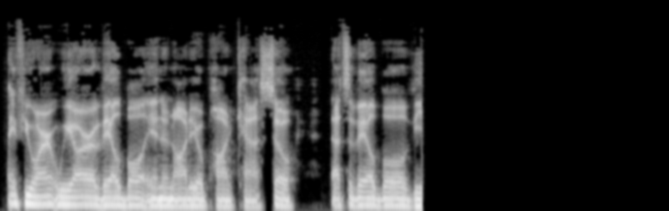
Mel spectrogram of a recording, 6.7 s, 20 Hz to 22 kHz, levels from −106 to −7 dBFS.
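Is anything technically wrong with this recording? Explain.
Yes. At 4.22 s, just after "that's available", the speech stops dead and the rest is silence. No room tone remains. This is an audio dropout to silence. The input was likely lost while recording continued, writing silence to the end.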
